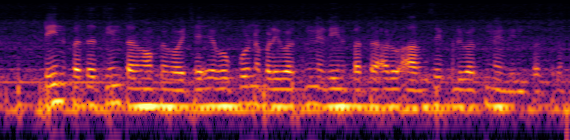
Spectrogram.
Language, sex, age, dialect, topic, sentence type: Maithili, male, 25-30, Angika, banking, statement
